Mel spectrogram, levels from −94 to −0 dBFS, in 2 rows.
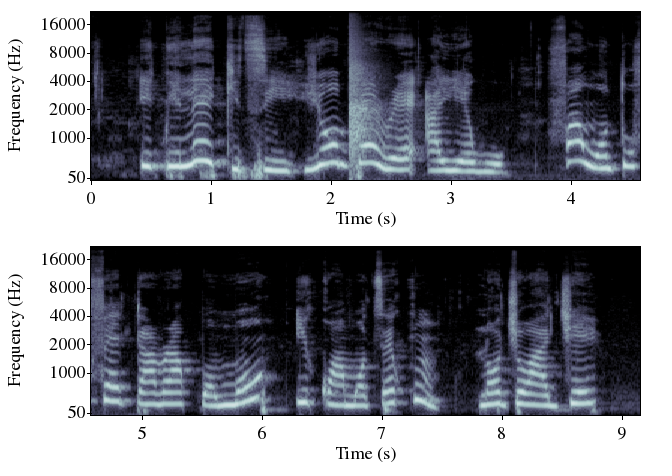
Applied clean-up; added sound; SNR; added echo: none; Clapping; 14 dB; none.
